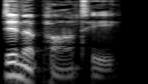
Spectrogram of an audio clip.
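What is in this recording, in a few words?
"dinner party", British English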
